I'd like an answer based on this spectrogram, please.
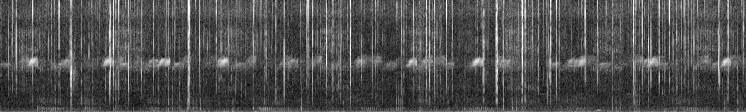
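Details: Deep, even purring of sleeping kitties fills the whole stretch, accompanied by a crackling fireplace's scattered pops and frequent short high-pitched chirps in a spring garden setting.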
